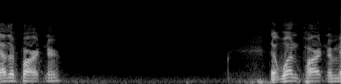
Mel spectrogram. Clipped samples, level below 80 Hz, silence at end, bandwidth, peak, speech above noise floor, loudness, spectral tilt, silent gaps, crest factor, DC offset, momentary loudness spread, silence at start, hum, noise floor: under 0.1%; -48 dBFS; 0 s; 8.6 kHz; -2 dBFS; 37 dB; -21 LUFS; -7.5 dB/octave; none; 22 dB; under 0.1%; 17 LU; 0 s; none; -56 dBFS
